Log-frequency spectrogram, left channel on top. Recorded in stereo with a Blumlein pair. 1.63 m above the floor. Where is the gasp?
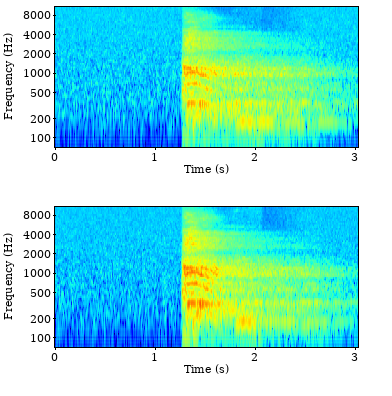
15° right, 1.4 m.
